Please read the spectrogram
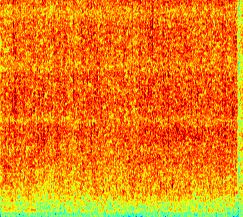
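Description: Hundreds of small carp fingerlings thrashing in a net held at the pond surface, making a steady splashing of water.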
